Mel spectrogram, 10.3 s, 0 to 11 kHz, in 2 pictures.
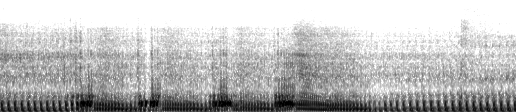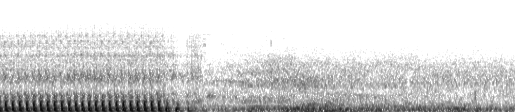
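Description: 450 dirt bike's single-cylinder four-stroke engine running just after being started. It is blipped several times in the first three seconds, then runs steadily, and drops much quieter about seven seconds in.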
